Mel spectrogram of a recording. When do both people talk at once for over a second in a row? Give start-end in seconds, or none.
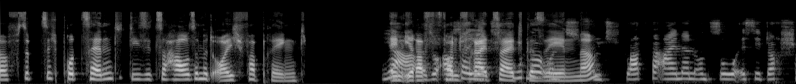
3.9-6.0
